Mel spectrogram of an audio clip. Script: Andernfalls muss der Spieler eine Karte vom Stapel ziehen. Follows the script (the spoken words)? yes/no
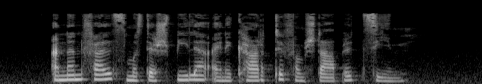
yes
